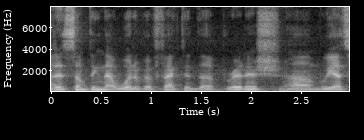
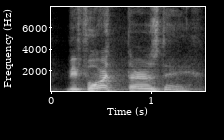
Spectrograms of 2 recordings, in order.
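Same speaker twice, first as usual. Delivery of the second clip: voice cracking mid-phrase, pitched up; 8 semitones higher than usual. Presenting a market outlook for the week, the speaker's voice cracking. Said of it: "there it is again".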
